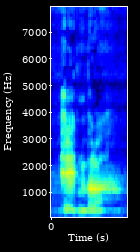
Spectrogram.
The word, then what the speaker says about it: Edinburgh: How do you, let's go to how do you pronounce? Oh. Edinburgh. Aha! Okay. Edinburgh.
